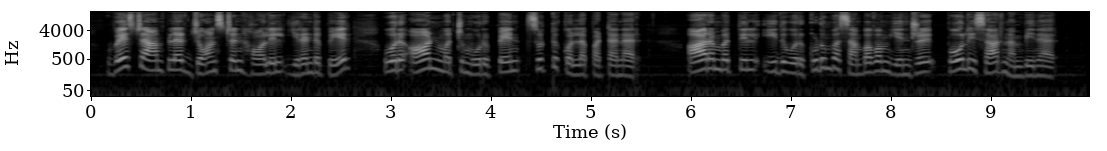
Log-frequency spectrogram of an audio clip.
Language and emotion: Tamil, neutral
